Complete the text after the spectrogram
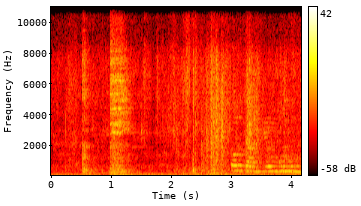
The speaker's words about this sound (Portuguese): Aqui, ó, tá caindo. Tem água. Tá caindo água. Tá correndo água. Correndo água. Tá correndo água. Tá correndo água.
